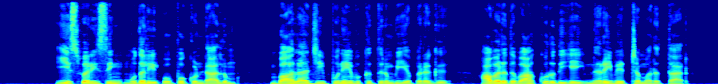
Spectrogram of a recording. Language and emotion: Tamil, neutral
